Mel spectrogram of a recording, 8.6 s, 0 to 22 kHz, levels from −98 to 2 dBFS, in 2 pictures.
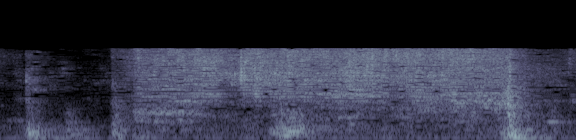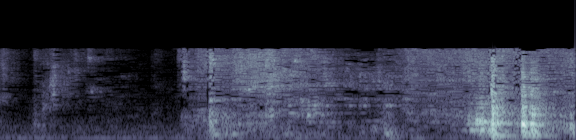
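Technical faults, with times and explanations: Throughout: AAC compression. Nothing above 6 kHz and a dull, smeared, warbling texture with heavy codec damage, likely AAC-LC at a very low rate around 16 kbps, where the encoder drops the top band and coarsely quantises the remaining spectrum, leaving gaps.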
